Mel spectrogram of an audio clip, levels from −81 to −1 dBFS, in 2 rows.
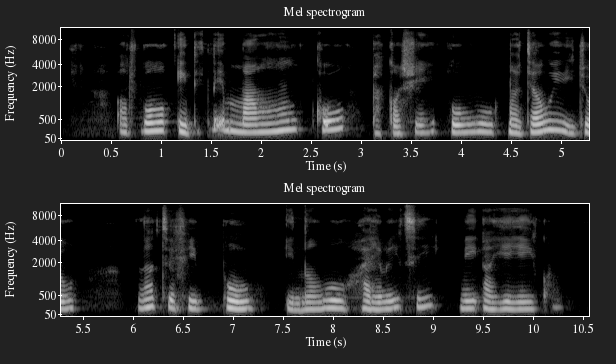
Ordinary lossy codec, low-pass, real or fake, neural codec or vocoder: none; none; fake; autoencoder, 22.05 kHz, a latent of 192 numbers a frame, VITS, trained on one speaker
